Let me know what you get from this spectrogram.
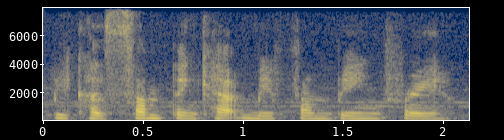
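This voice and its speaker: A woman's voice: medium pitch, little pitch movement, normal speed, darkish tone, muffled recording, faint music behind, natural voice. A woman voicing a lonely, wistful female passenger in a visual novel, musing and hesitant. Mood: melancholy. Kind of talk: visual novel read-aloud.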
